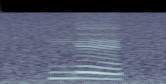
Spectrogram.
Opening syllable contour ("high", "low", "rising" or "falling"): falling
